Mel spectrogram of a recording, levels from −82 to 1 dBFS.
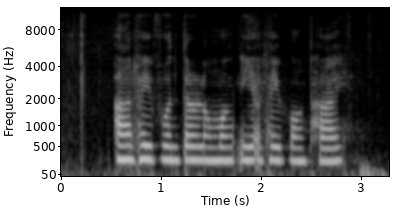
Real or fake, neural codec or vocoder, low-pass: fake; codec, 44.1 kHz, 7.8 kbps, Pupu-Codec; 10.8 kHz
